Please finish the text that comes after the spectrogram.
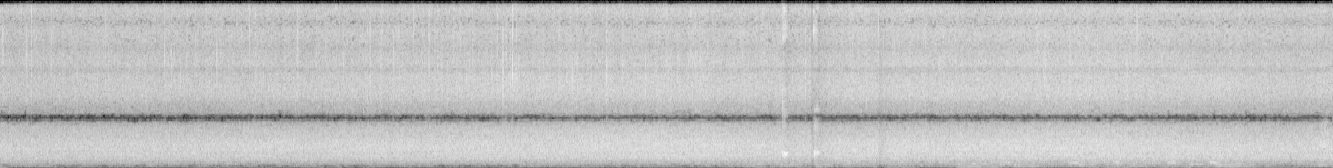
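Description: Heavy rain pours down in a steady, dense hiss that fills the whole stretch outdoors without pause, loud and close throughout.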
